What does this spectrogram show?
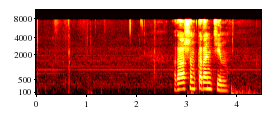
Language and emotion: Russian, angry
